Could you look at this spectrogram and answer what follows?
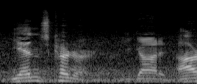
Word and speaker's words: Jens Koerner: Jens Koerner.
